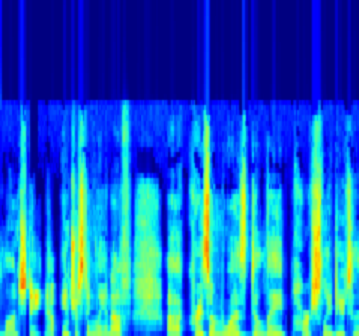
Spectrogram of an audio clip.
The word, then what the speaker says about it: XRISM: Then there's SRISM. How do we even pronounce this? XRISM. – CRISM. – CRISM. There we go.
